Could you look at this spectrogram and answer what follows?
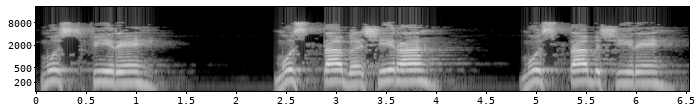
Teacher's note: Maka semua hak ta'nits dibaca dalam keadaan al-imalah al-kubra.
